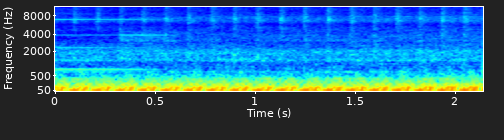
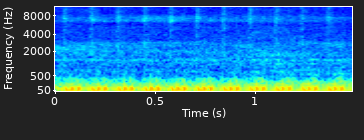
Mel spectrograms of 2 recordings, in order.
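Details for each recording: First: Saab 9-3 Aero, after ATF soak in cylinders and water-mist steam cleaning through the intake: even, steady low idle with all four cylinders firing, compression apparently restored, almost no smoke. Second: Saab 9-3 Aero after ATF cylinder soak and water steam cleaning for low compression, exhaust leak present: lumpy idle with regular stumble several times a second; misfire, owner suspects cylinder four.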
